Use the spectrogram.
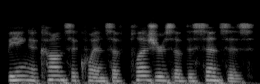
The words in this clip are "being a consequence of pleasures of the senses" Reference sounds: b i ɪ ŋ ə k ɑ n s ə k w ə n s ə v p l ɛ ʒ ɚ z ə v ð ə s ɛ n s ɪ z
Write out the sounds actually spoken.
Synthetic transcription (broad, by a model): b i ɪ ŋ ə k ɑ n s ə k w ə n s ə v p l ɛ ʒ ɚ z ə v ð ə s ɛ n s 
